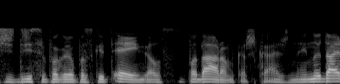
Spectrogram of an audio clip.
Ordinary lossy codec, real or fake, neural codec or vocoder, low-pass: Opus, 64 kbps; real; none; 5.4 kHz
